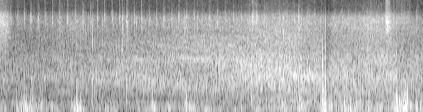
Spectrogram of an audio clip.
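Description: Handling noise from a phone microphone rubbing and knocking against a jacket and ball as it is carried, with wind buffeting the microphone: irregular low thumps and rumble.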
